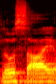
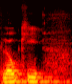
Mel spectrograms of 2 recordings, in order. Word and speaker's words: loci: In scientific papers, it's often called method of loci or method of Loki, depending on how you pronounce it.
